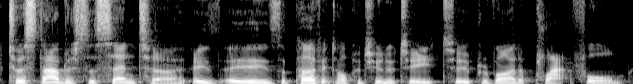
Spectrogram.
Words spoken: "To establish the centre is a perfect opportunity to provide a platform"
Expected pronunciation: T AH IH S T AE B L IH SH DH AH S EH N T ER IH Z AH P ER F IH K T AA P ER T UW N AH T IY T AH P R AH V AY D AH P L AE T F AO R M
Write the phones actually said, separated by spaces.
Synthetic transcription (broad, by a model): T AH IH S T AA B L IH SH DH AH S EH N T ER IH Z AH P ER F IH K T AA P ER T UW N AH T IY T AH P R AH V AY D AH P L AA T F AO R M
